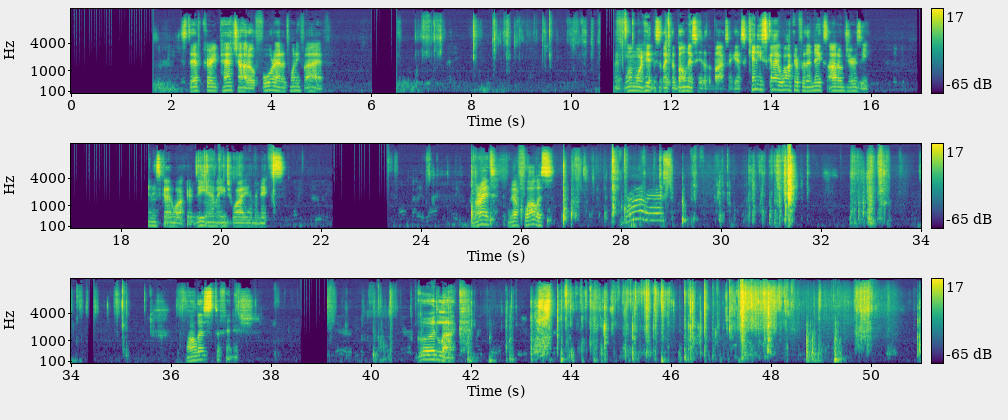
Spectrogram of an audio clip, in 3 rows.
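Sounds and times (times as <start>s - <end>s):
packaging rustling scrape: 6.9s - 7.5s, 8.1s - 11.2s, 43.2s - 50.6s
trading cards swishing and scraping: 43.2s - 46.1s.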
